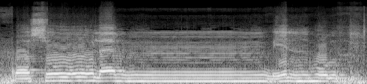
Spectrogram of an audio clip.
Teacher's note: Yaitu idgham diartikan dengan memasukkan apa yang dimasukkan adalah bunyi suara tanwinnya kepada huruf setelahnya. Rasulan menjadi rasulam sehingga terdengar bunyi suara huruf mim. Langkah kedua, karena ia bighunah disertai dengan gunah maka perlu ada penahanannya. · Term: idgham bi gunnah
